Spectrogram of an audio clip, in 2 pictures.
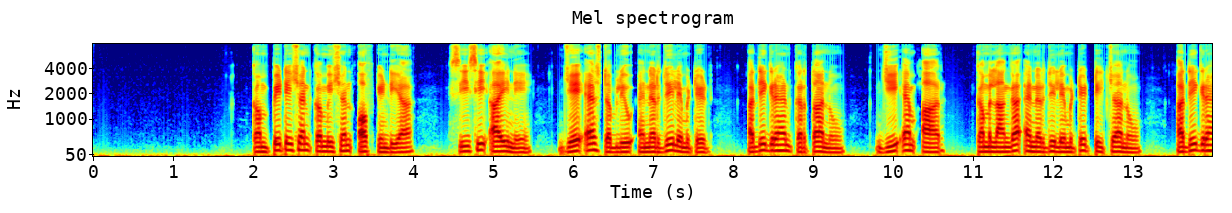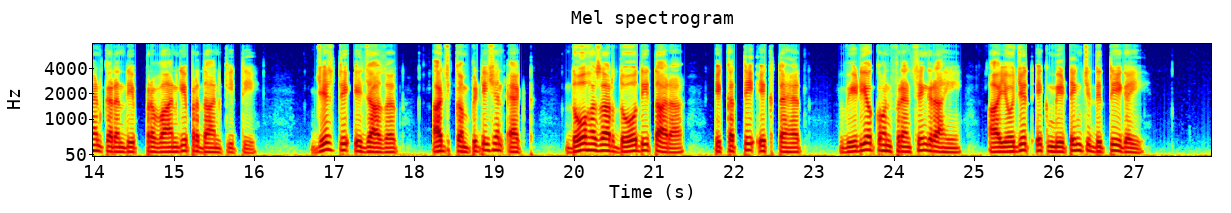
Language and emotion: Punjabi, neutral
